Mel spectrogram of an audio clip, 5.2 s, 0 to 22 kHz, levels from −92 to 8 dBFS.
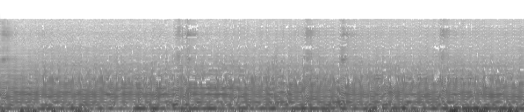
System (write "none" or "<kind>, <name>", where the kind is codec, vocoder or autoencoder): vocoder, BigVGAN v2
